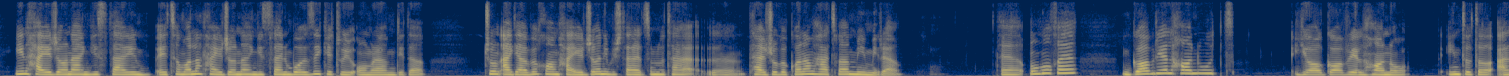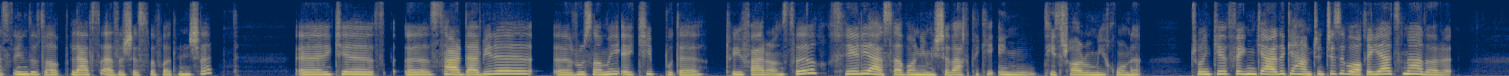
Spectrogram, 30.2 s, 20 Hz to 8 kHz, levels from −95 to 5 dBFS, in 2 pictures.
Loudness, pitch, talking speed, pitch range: -25 LUFS, 240 Hz, 130 wpm, 225-265 Hz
